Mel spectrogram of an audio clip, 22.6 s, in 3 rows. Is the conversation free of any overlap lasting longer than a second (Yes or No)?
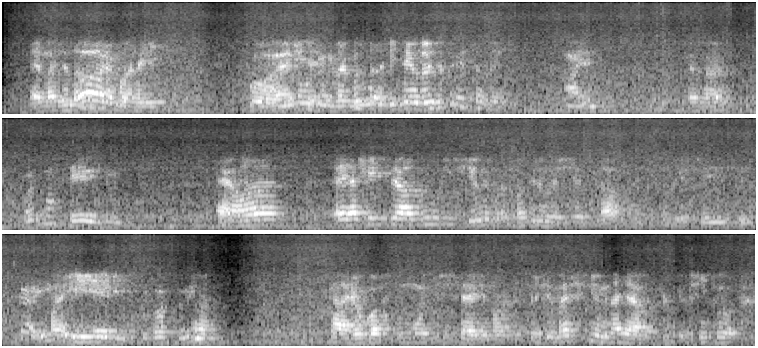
No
